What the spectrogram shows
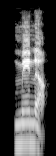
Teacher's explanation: നാവിന്റെ രണ്ട് ചുണ്ടുകളും മൃദുലമായി അല്ലെങ്കിൽ മൃദുവായി അടച്ചു വെച്ചിട്ട് മിന. ന എന്ന് പറയുമ്പോൾ നാവിന്റെ അറ്റം മേലെ രണ്ട് മുൻപല്ലുകളുടെ മോണയുടെ പിൻഭാഗത്ത്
